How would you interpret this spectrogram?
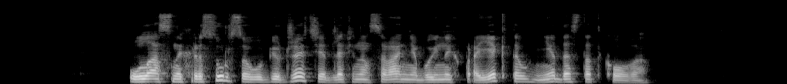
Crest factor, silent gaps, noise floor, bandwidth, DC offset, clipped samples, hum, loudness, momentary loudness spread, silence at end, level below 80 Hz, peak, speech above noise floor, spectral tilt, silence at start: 18 dB; none; -90 dBFS; 11.5 kHz; under 0.1%; under 0.1%; none; -19 LUFS; 8 LU; 1.4 s; -60 dBFS; -2 dBFS; 72 dB; -6.5 dB/octave; 1.3 s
